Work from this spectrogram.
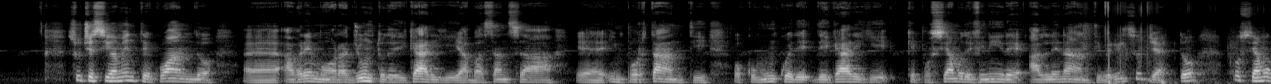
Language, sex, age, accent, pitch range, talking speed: Italian, male, 30-49, native, 110-140 Hz, 110 wpm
